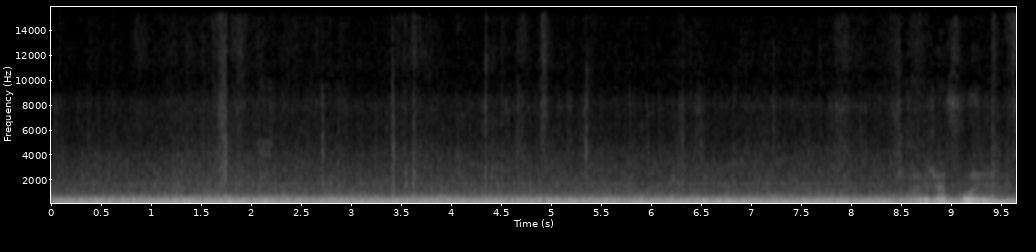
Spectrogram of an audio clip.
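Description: A car creeps in low gear through a flooded street during a rainstorm in Itanhaém, its engine a steady low rumble with faint splashing, under someone talking throughout.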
